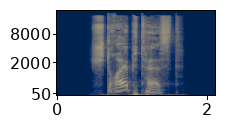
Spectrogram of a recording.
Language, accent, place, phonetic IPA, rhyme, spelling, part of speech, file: German, Germany, Berlin, [ˈʃtʁɔɪ̯ptəst], -ɔɪ̯ptəst, sträubtest, verb, De-sträubtest.ogg
- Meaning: inflection of sträuben: 1. second-person singular preterite 2. second-person singular subjunctive II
